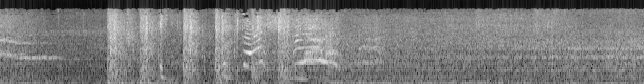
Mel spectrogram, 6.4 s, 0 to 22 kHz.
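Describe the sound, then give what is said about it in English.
A rapid burst of loud, sharp gunshots, roughly eight cracks in two seconds, fired from a car pulled up alongside another in traffic in Las Vegas in September 1996, erupts over steady street traffic, followed by a brief high squeal and a lingering low engine rumble. “Tupac Shakur is hit five times, and Suge Knight is winged.”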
